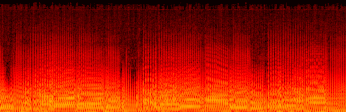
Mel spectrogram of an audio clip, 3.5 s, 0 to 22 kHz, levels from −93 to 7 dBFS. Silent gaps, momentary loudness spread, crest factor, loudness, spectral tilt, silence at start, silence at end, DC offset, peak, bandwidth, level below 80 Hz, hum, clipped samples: none; 2 LU; 14 dB; -35 LUFS; -7 dB/octave; 0 s; 0 s; under 0.1%; -20 dBFS; 20 kHz; -46 dBFS; none; under 0.1%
